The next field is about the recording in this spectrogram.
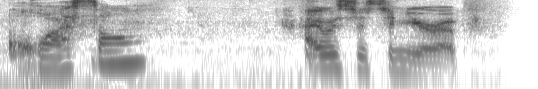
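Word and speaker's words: croissant: It's actually pronounced quason.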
